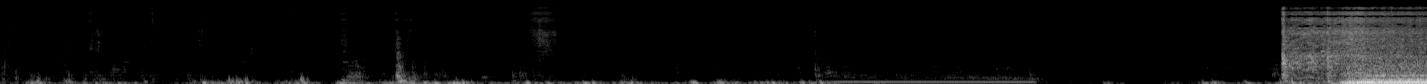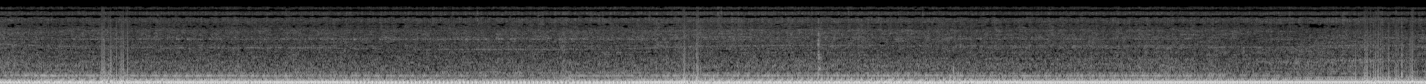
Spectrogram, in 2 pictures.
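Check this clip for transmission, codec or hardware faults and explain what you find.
There are three bursts of processor overload crackle, at 15.29 to 15.57 s, 21.09 to 21.28 s and 27.83 to 28.40 s, the last and longest near the end. Each sounds like gritty, tearing crackle over the audio. The processor missed many buffer deadlines in a row, and each missed buffer was skipped, leaving a tiny hard-edged gap. The rate of clicks fits buffers of around 10 ms, with dozens dropped in the final burst.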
